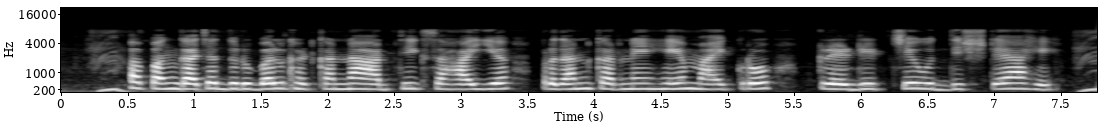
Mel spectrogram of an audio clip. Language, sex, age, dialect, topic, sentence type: Marathi, female, 18-24, Varhadi, banking, statement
